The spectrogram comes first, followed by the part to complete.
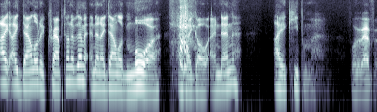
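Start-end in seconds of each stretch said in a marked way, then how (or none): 5.5-7.6 very deep, low, hushed cartoon villain murmur. Describing downloading and keeping ROMs, in a cartoon villain voice. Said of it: "sounded like uh, some kind of uh, cartoon villain".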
